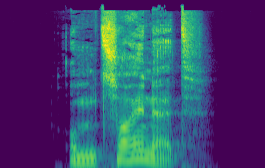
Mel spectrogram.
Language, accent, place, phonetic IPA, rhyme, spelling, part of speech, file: German, Germany, Berlin, [ʊmˈt͡sɔɪ̯nət], -ɔɪ̯nət, umzäunet, verb, De-umzäunet.ogg
- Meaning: second-person plural subjunctive I of umzäunen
